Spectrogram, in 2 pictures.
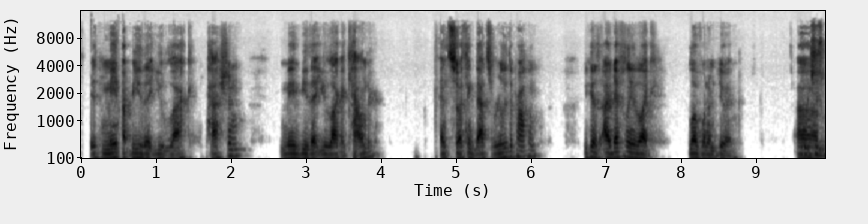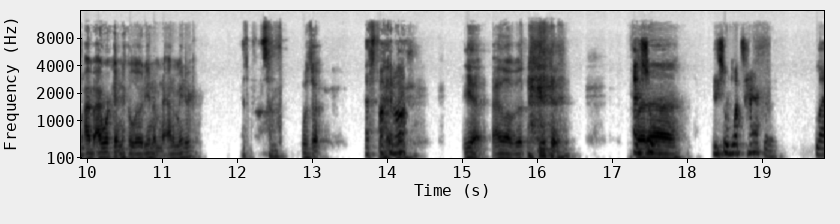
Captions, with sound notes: He said, "It may not be that you lack passion, "it may be that you lack a calendar." And so I think that's really the problem because I definitely love what I'm doing. - Which is what? - I work at Nickelodeon. I'm an animator. - That's awesome. - What's that? - That's fucking awesome. - Yeah, I love it. (chuckles) - And so what's happening?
